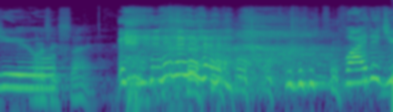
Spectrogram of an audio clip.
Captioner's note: laughter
